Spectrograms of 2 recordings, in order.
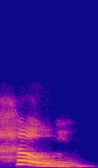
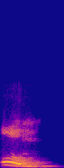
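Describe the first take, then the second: First: The word begins with an h sound. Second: The word begins without an h sound. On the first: The speaker calls it right. "if the H is not silent, then the H must be pronounced" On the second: The speaker calls it wrong. "without the H. They take out the H. That is wrong"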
